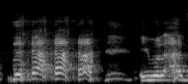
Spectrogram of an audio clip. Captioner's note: laughter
